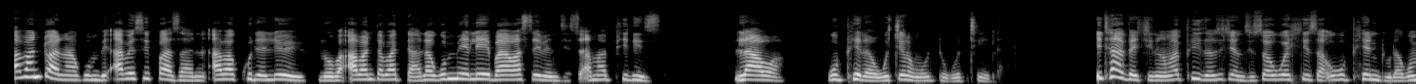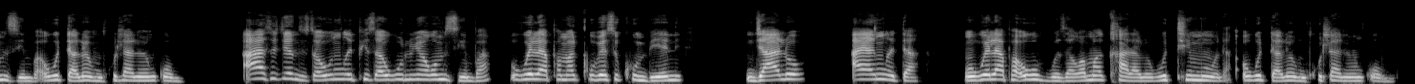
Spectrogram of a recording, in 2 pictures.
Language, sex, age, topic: North Ndebele, female, 25-35, health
